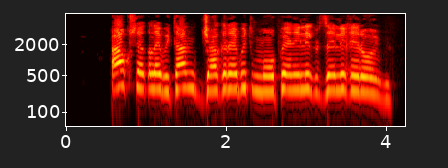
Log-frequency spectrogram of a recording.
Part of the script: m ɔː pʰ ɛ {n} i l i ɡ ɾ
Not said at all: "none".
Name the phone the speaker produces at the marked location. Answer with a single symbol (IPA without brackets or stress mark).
n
